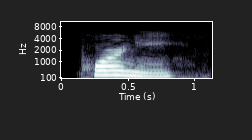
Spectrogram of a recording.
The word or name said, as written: pornie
